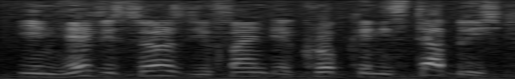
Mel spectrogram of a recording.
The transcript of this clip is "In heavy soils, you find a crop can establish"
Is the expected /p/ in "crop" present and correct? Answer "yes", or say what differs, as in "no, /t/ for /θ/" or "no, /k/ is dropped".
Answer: yes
